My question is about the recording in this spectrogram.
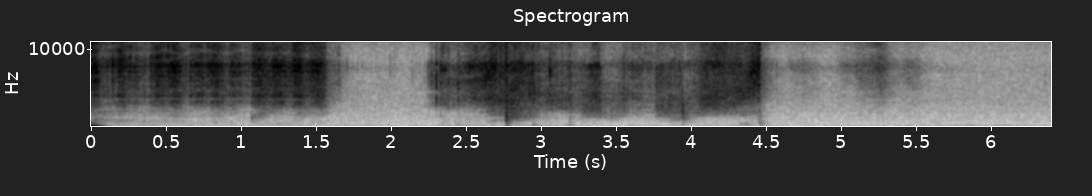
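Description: Paper rustling and rubbing in two scratchy stretches of a second or two each, then near quiet: hands working over oil-pastel drawings on paper sheets.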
